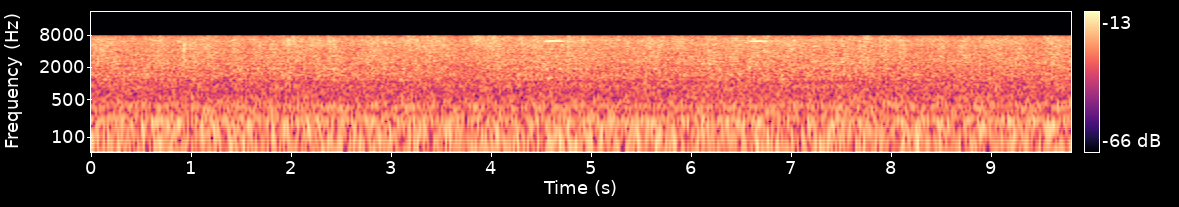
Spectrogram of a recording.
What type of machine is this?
fan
